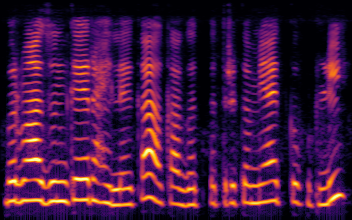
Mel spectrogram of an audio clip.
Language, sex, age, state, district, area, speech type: Marathi, female, 18-30, Maharashtra, Sangli, urban, spontaneous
